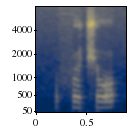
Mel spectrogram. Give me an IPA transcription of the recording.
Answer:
f ɵ t͡ʃ ɾ o

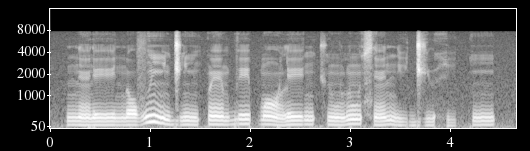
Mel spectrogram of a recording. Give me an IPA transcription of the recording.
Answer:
n ɛ̃˨ ɾ eː˨ n ɔ˨ v ĩ˦˨ d͡ʒ ĩ˨ p ɛ̃˧ b e˦ ɓ ɔ̃˦˨ l eː˦ ŋ t͡ʃ ũ˧ l ũ˦ s ɛ̃˨˦ n i˨ d͡ʒ ɨ˧ h i˨ k ĩ˦

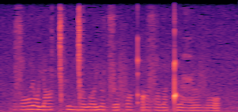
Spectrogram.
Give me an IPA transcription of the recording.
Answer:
zˤ œ j ɔ j ɑ ǀʰ i ŋ͡ǀ ə w ʌ j ə d͡z ə f ɑ qʼ i zˤ e l ə ǃ e ʕ œ v ɔ

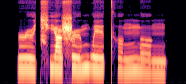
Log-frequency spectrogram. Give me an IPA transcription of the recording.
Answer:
ɻ ɻ̩˨˩ t͡ɕʰ j ä˨˦ ʂ ɻ̩˨˦ m w e˨˦ ɪ̯ t̪ʰ ɤ˨˦ ŋ n̪ ɤ˨˩ ŋ

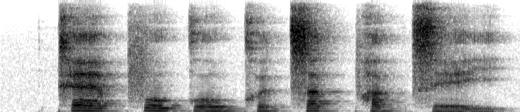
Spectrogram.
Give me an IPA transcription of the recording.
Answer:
kʰ ɛː˧ p̚ f o˧ w k o˨ w kʰ ɵ˨ t̚ s ɐ˨˥ k̚ pʰ ɐ˨ k̚ s e˨˩ j

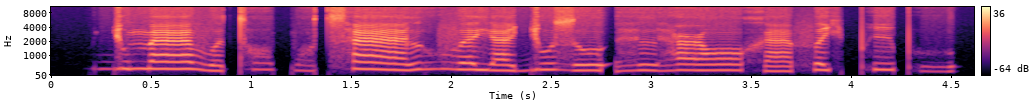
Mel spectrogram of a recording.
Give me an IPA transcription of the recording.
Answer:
ɟ u˦ m æː˦ v ə˨ tʰ ɔ̤˦ p ɔ̤˨ t͡sʰ æː˦˨ l ṳ˦ v ɛ˧ j æ˨ ɟ u˧ z ʊː˧ ʔ ɛ̤˨˦ l ɛ̤˨˦ ʕ ɔː˧ x æ˨ f ɛ˦ ç pʰ i˦ pʰ ṳ˨

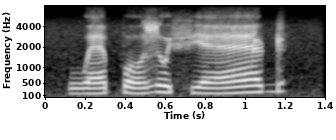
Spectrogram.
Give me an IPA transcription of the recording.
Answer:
w ɛ p o z u fʲ ɛː ɖ

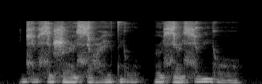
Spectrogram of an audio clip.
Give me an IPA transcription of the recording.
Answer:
d͡ʑ y ɕ e ʂ æ ɕ ɑ ɦ e t j o | œ ɕ æ ɕ y j ɔ

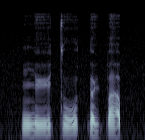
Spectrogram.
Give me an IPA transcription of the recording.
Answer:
n̪ yː˨˥ t̪ uː˨˥ t̚ ɵ˨ ɥ p ɐ˨ p̚

